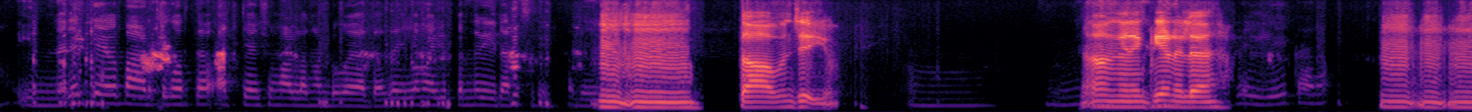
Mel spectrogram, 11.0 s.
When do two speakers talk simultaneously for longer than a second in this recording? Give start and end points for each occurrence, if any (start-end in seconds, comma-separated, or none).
none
